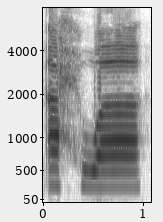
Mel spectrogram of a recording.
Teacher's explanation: تو ہم اسے ایسے پڑھیں گے غثاء احوا. کلمت احوا میں یہاں ہا کو ہم حلق کے درمیان والے حصے سے ادا کریں گے. آخری میں مد طبیعی ہے، لہذا 2 مد کے برابر ہم اپنی آواز لمبی کریں گے.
